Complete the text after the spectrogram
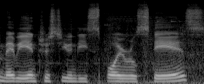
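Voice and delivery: attempted, put-on New Zealand accent. Speaker showing someone spiral stairs, in an attempted New Zealand accent. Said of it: "I gave that a New Zealand accent".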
